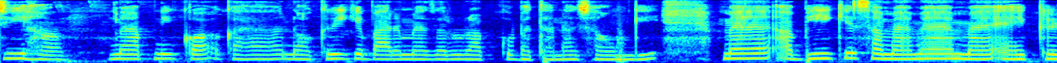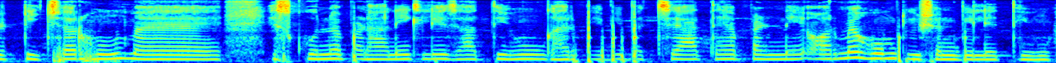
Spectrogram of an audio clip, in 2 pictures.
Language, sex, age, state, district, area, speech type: Hindi, female, 30-45, Madhya Pradesh, Bhopal, urban, spontaneous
